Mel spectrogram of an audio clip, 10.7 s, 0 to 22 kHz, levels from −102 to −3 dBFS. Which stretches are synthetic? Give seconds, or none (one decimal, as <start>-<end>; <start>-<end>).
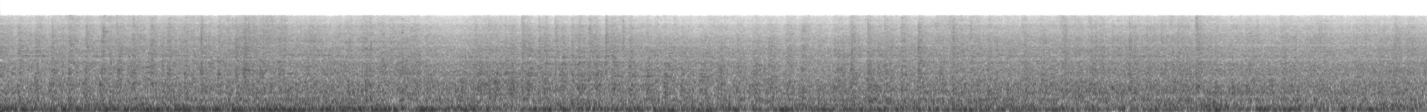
none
